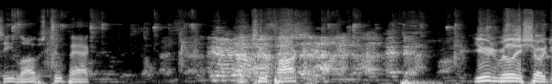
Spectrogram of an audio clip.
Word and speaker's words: Tupac: I don't know if you guys just heard he said Tupac. Topac. Yeah, it's Tupac.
